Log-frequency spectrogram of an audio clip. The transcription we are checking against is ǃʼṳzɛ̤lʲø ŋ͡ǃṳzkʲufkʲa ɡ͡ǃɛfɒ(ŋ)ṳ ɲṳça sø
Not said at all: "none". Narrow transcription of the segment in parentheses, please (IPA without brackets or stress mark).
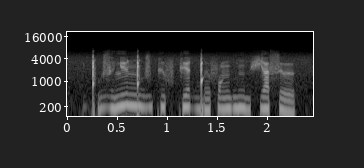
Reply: ŋ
